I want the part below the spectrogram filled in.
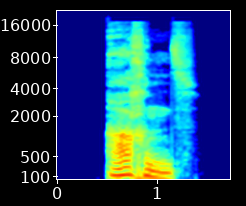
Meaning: genitive singular of Aachen
- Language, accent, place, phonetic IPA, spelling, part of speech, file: German, Germany, Berlin, [ˈaːxn̩s], Aachens, noun, De-Aachens.ogg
